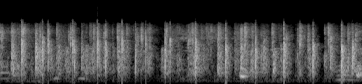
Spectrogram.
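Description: An audience applauds steadily, many hands clapping in a dense, continuous patter with sharp individual claps popping out, fairly close and loud throughout.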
